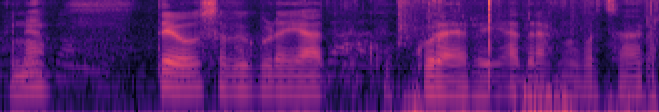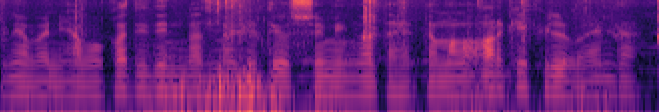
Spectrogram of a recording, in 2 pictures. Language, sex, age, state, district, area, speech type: Nepali, male, 18-30, West Bengal, Alipurduar, rural, spontaneous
